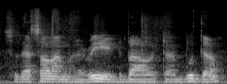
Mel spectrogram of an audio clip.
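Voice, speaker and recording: A man's voice: mid-range voice, flat delivery, a little fast, slight background noise. A man from Nepal, a spiritual teacher giving a rambling, casual livestream talk and often speaking of himself in the third person.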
